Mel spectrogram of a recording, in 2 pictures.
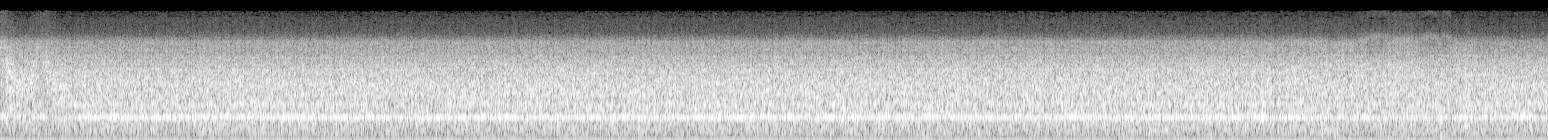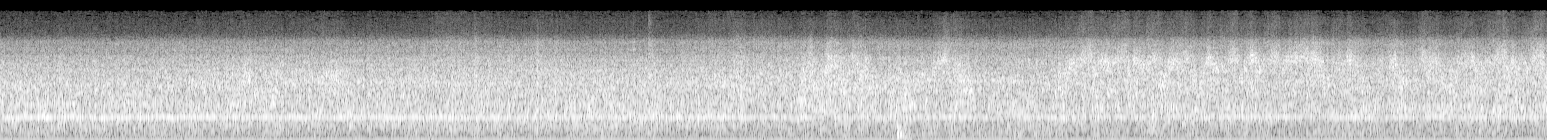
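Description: A canister vacuum cleaner running steadily, its motor giving a constant whine, with two brief knocks, about halfway and about four-fifths of the way in.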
